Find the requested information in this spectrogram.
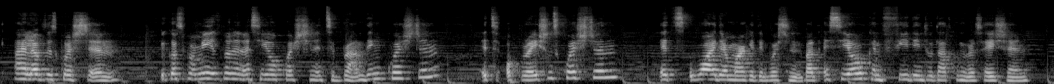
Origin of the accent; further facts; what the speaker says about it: Poland; moved away as an adult; also born or lived in United Kingdom; now in Barcelona, Spain; I'm originally from Poland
